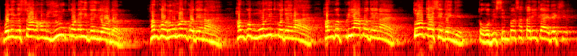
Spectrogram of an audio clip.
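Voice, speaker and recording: A man teaching a spoken English lesson. He repeats each example and keeps asking his students if they follow, drawing out the model sentences slowly. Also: very high-pitched. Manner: slow, drawn-out model sentences. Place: room, writing on a board. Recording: echoey room with long reverb.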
